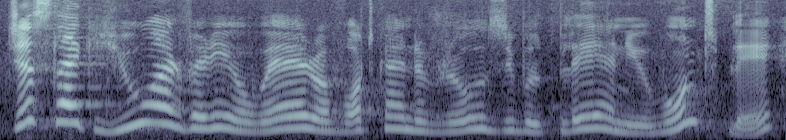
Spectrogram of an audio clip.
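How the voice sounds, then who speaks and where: A woman's voice: fairly high pitch, expressive, fairly quick, breathy edge. A woman speaking analytically and without a script as a panellist in a public discussion.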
